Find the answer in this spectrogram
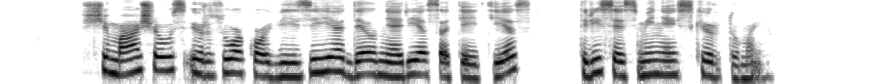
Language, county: Lithuanian, Vilnius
